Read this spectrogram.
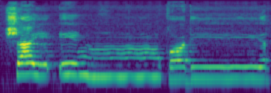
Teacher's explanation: tanwin bertemu qaf, dibaca ikhfa.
